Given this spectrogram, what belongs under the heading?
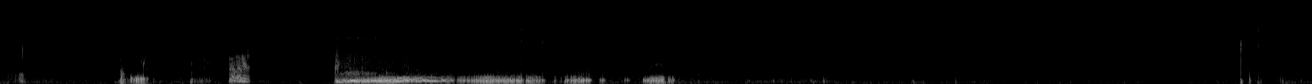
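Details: Low gurgling and a prolonged loud growl from the belly, then quiet, from a hungry stomach: borborygmi (stomach growling).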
